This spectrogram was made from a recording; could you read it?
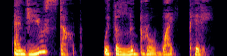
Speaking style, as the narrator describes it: She said quietly

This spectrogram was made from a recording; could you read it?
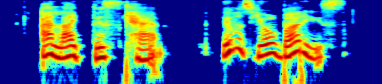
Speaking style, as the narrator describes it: she said

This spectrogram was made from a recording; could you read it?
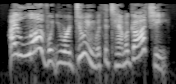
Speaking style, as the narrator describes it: I would say brightly

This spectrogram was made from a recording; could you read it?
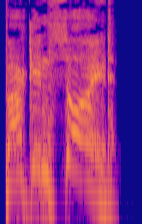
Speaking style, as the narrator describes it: Martell shouted

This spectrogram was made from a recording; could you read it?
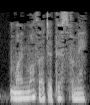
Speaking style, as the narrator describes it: he said, his voice quiet

